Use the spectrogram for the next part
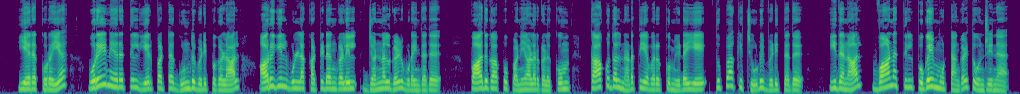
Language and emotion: Tamil, neutral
